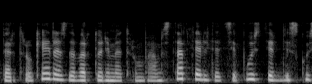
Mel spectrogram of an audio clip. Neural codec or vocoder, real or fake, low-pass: none; real; 7.2 kHz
